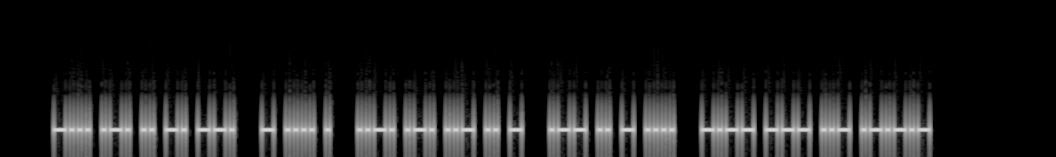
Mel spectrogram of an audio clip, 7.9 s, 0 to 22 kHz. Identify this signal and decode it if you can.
Morse code, heard as a keyed tone, about 40 wpm, 700 Hz. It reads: BRING THE FRUIT WITH YOU.
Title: Sentences from Top 1300 Words 40wpm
